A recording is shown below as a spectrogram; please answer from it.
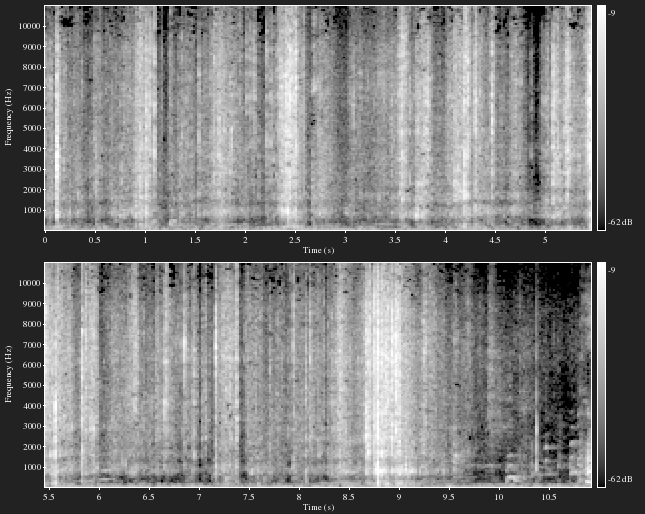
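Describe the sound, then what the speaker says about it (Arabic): Leaves are torn by hand from a plant on a chicken farm in Iraq, making repeated close crinkling and ripping sounds in uneven bursts. "راح اخذ الاوراق اللي حوله يعني هيج."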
